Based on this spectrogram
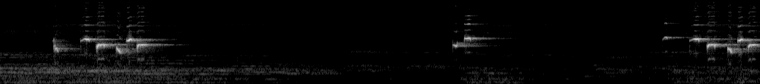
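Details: Sooty-headed bulbul in the morning giving three bursts of song: a bubbly, descending whistled phrase, a single brief note a few seconds later, then another rich cascading phrase. Faint low background noise at first.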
